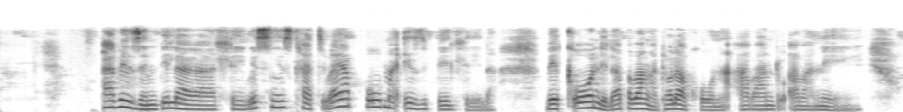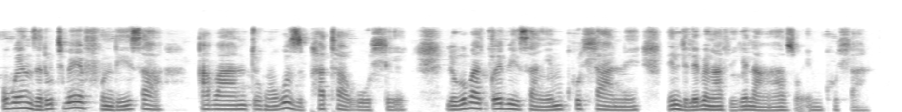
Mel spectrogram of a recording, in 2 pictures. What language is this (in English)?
North Ndebele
